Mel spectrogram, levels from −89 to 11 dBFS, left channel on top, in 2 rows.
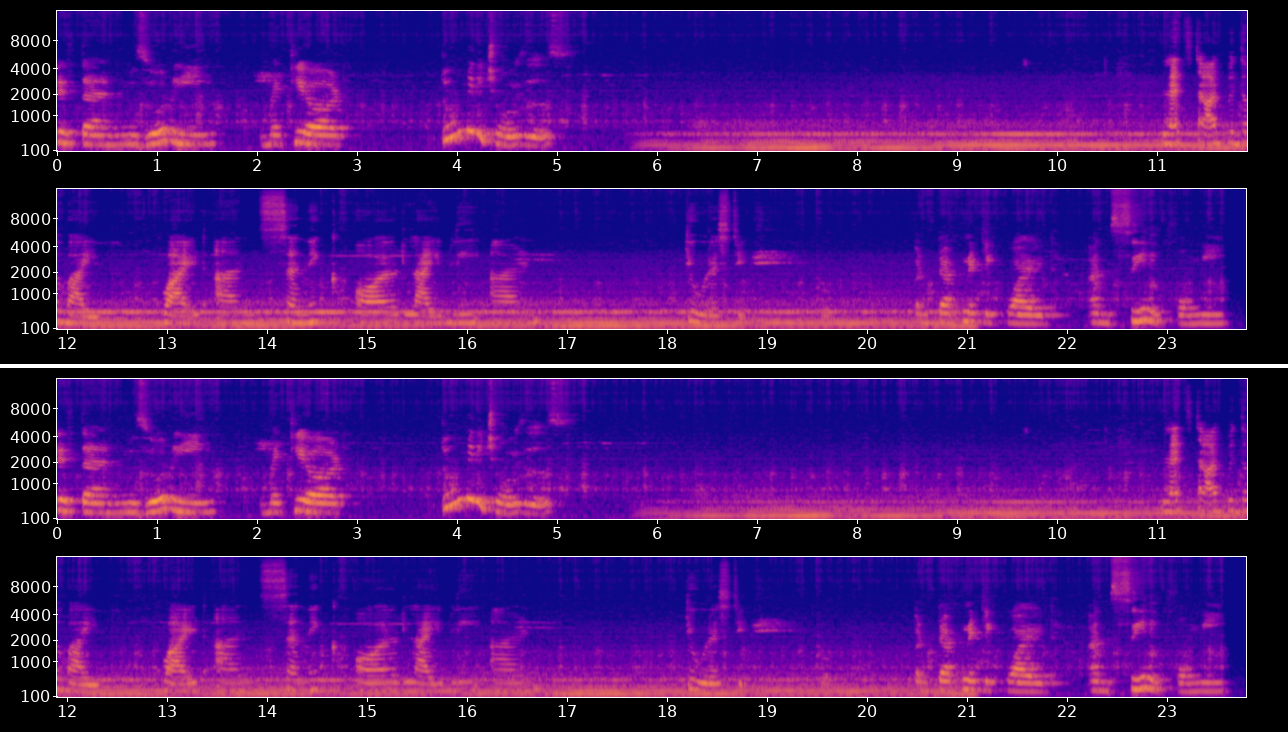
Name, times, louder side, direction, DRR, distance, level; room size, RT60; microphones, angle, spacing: voice 1, 0.0-1.6 2.1-2.9 3.9-5.0 19.5-19.6 20.5-21.8 22.2-23.6, right 1 dB, 10° right, 0.8 m, -25 dB
sound 1, 5.8-21.1, left 2 dB, 55° left, 0.8 m, -33 dB
voice 2, 11.0-12.4 13.0-14.6 14.9-16.8 18.2-19.1, left 2 dB, 85° left, 2.8 m, -30 dB
4.7 x 2.3 x 2.5 m
head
